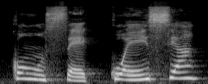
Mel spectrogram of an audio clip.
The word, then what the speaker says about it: consequência: Note que a pronúncia continua sendo a mesma, com o U.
